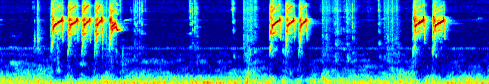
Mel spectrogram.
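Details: Very chattery Java sparrow used to lure other Java sparrows into calling: very high, thin, quick chirps in short clusters of two to five notes with brief pauses, over faint low background noise.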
